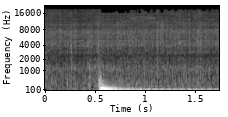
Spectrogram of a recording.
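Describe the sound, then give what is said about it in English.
A sudden low thump gives way to a soft, steady sizzle as cheese is toasted, bubbling and blackening, the crackling hiss continuing unevenly to the end with no one speaking. “Oh, you're toasting your cheese?”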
